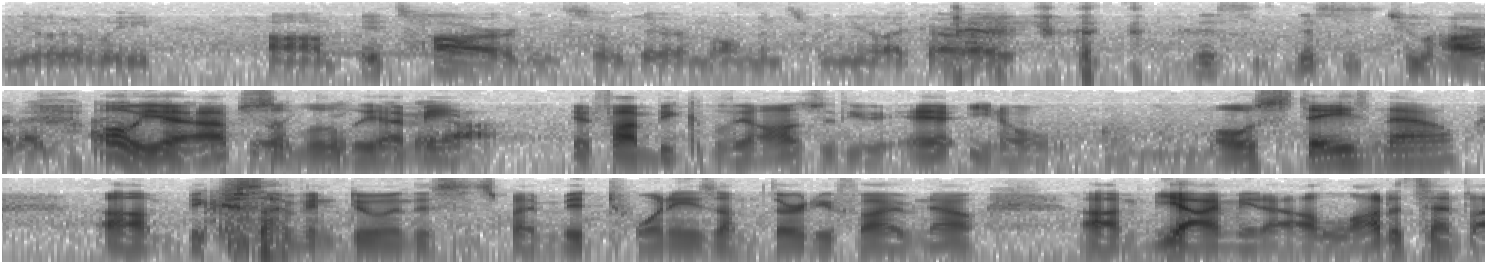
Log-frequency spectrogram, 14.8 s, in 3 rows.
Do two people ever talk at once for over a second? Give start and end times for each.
5.2-6.5

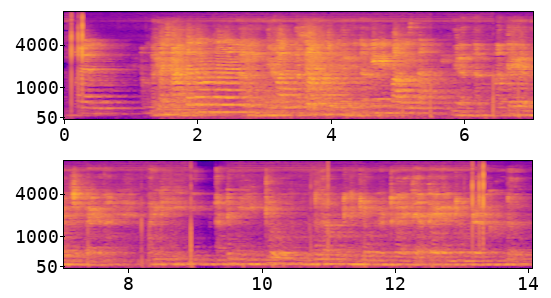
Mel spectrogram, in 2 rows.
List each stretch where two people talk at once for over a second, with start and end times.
2.7-4.5

